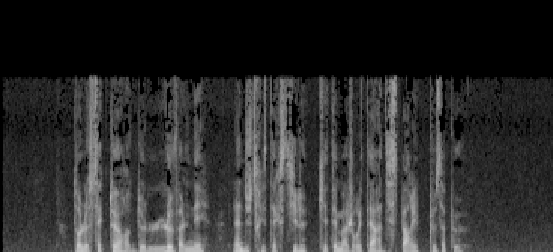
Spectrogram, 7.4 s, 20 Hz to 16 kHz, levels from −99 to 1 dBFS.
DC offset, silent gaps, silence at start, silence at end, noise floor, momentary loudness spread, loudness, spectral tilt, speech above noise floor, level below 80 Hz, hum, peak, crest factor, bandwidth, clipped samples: under 0.1%; none; 1 s; 1.2 s; -64 dBFS; 8 LU; -28 LUFS; -4.5 dB/octave; 36 dB; -56 dBFS; none; -8 dBFS; 22 dB; 11.5 kHz; under 0.1%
